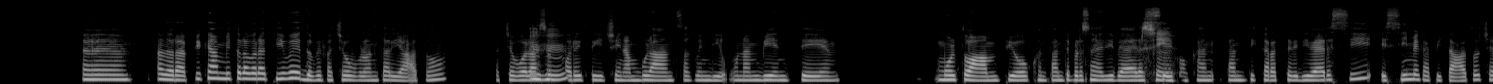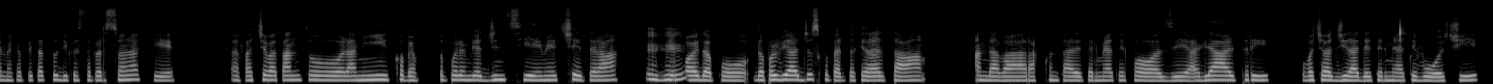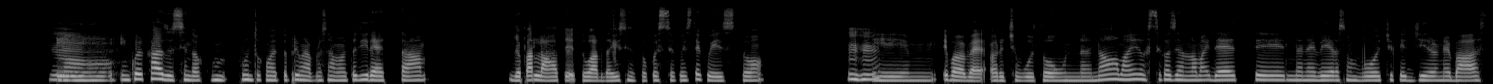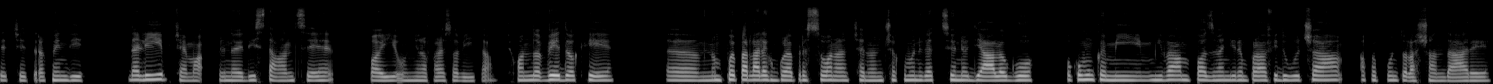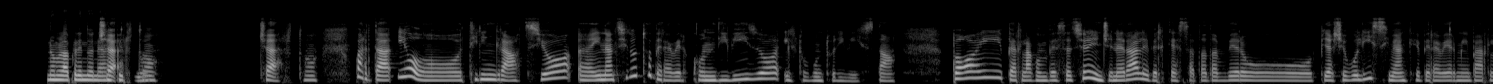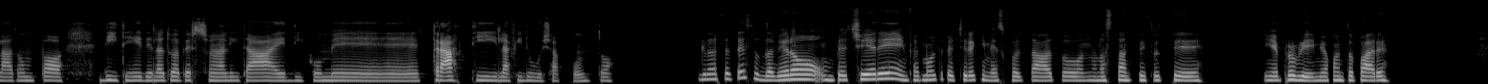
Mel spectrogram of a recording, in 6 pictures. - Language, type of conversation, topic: Italian, podcast, Come si costruisce la fiducia necessaria per parlare apertamente?
- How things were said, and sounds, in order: other background noise; tapping; "Cioè" said as "ceh"; "fatto" said as "ftto"; tsk; drawn out: "No"; "cioè" said as "ceh"; "Cioè" said as "ceh"; "cioè" said as "ceh"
